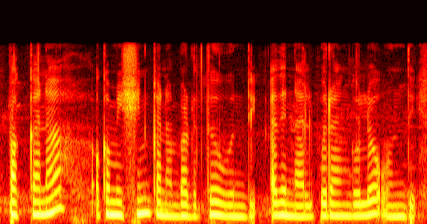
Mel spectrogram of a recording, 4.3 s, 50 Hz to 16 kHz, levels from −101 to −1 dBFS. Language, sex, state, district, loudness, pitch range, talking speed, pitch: Telugu, female, Telangana, Mahabubabad, -19 LUFS, 185-210 Hz, 125 wpm, 195 Hz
